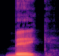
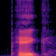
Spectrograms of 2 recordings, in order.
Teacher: âm b tắc âm hai môi voiced và âm p tắc âm hai môi âm điếc voiceless.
